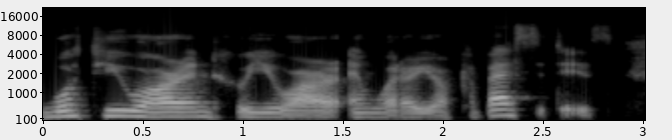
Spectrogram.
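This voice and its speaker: A woman with a non-native accent speaks at a moderate pace. The background is quiet. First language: not English. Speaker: energy healing practitioner. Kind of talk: casual chat. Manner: animated.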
